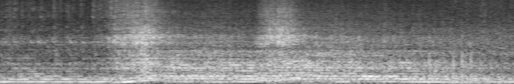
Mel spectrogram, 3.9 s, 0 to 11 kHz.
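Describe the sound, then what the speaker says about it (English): A 1957 Chevrolet 210 pro touring car's engine revved up, a loud close rumbling idle swelling into two quick throttle blips with a rising roar, then settling back, no talking over it. "We'll give that a little rev."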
